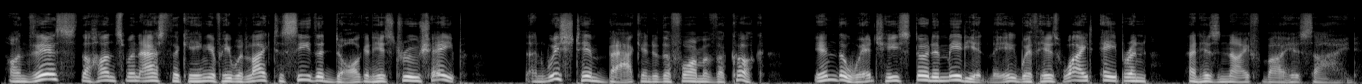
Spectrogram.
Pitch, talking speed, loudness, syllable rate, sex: 145 Hz, 200 wpm, -18 LUFS, 4.7 syllables/s, male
